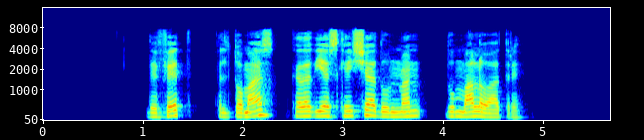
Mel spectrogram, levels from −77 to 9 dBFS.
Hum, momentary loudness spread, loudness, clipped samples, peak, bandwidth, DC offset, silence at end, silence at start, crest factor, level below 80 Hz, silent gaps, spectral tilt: none; 16 LU; -19 LUFS; under 0.1%; -2 dBFS; 8 kHz; under 0.1%; 0.9 s; 1.05 s; 18 dB; -60 dBFS; 1.58-1.71 s, 3.90-3.99 s; -4 dB/octave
